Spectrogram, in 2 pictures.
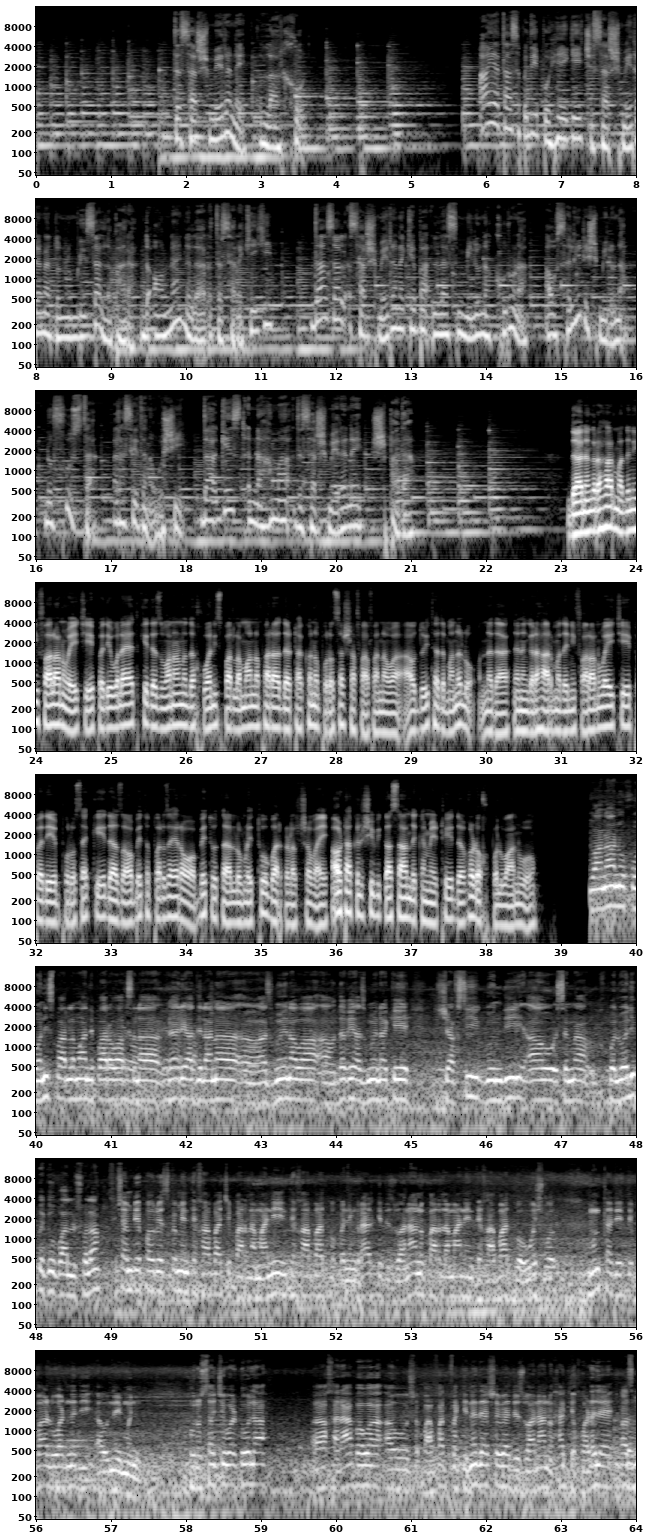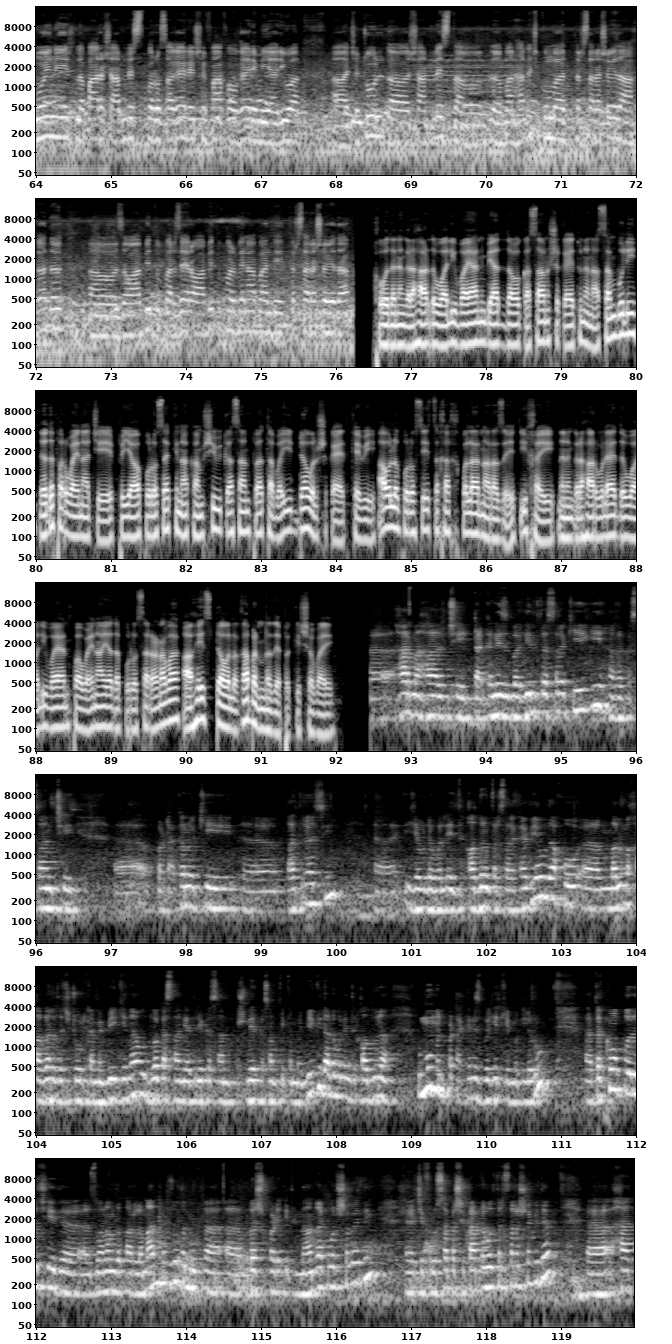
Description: In Nangrahar province of Afghanistan young residents took part in a youth educational parliaments election but the result was not satisfactory to some of civil society members. We have gathered some voices of the both sides of the issue and you can listen to the full report here.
